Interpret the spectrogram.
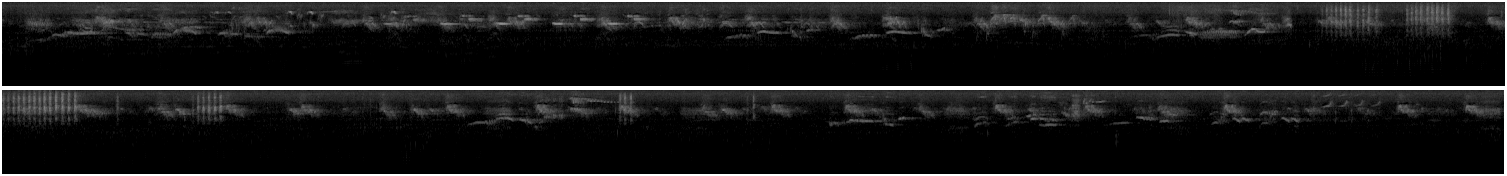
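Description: Faint chirps and twittering calls of small garden birds, many short notes coming and going, with a brief rush of noise about halfway through.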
